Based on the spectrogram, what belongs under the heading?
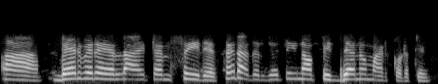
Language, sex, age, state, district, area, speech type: Kannada, female, 45-60, Karnataka, Koppal, rural, conversation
